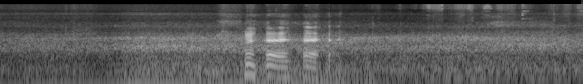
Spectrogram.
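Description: Road traffic on a busy street, a steady low hum and rush that fades after about three seconds, with a short bit of voice about two seconds in.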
